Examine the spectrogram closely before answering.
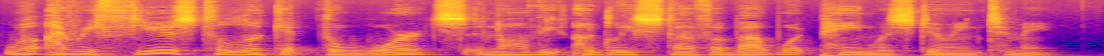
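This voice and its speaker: Speaking at a moderate pace, a man with a medium-pitched, somewhat breathy voice uses ordinary pitch variation in a very clean recording with a silent background. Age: 60s. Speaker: podcast co-host, chronic pain survivor. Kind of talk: faith-based podcast conversation.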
